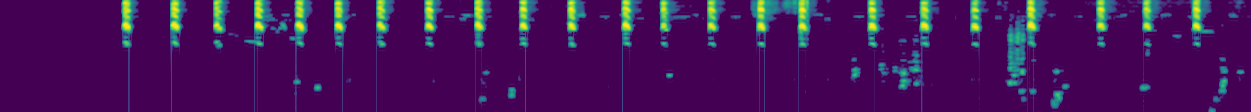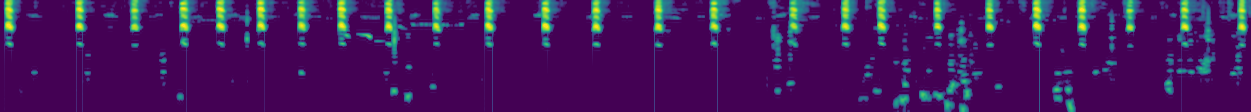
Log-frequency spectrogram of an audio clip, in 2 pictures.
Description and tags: Green Mt Prairie Dog
This little guy was weary of us hiking thru their prairie dog village. He wanted to make sure everyone knew we were coming.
